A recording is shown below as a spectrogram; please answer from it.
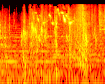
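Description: Dramatic film score music with several sudden crashing hits, the loudest about a second and a half in.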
